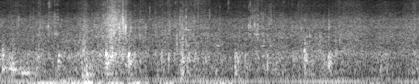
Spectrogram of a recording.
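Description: Low, steady wind rumble on the microphone, with one short sharp noise about half a second in.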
